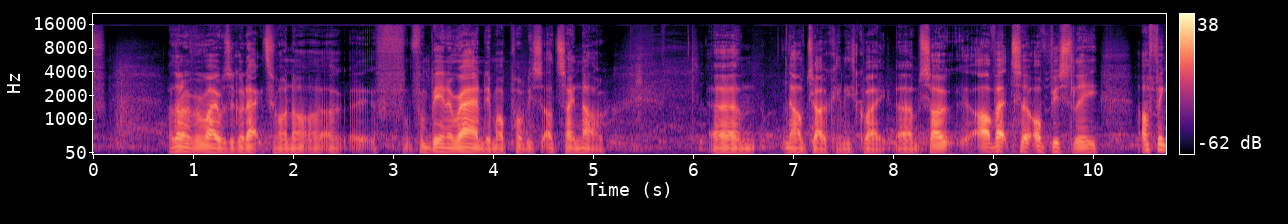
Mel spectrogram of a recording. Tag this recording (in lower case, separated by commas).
speech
